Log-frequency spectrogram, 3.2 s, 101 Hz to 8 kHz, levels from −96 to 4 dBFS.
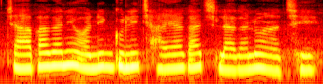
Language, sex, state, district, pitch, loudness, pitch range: Bengali, female, West Bengal, Cooch Behar, 240 Hz, -13 LUFS, 230-255 Hz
